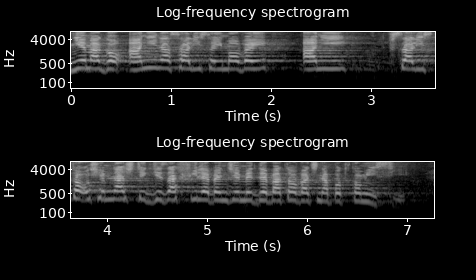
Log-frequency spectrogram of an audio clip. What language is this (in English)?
Polish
